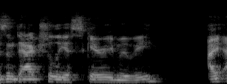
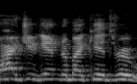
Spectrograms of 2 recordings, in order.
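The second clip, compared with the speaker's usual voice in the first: very high-pitched yelling; 11 semitones higher than usual. Retelling a movie scene where a mother yells: imitating someone yelling. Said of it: "yelling at him".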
